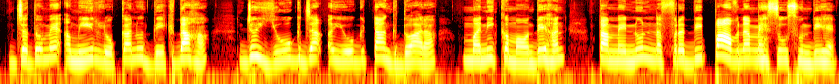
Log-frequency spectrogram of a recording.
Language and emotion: Punjabi, disgusted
